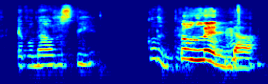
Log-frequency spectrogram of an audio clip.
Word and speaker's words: Glinda: first act happens, and she changes it to Glinda after Dr. Dillamond is silenced because now the Ga is silent.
